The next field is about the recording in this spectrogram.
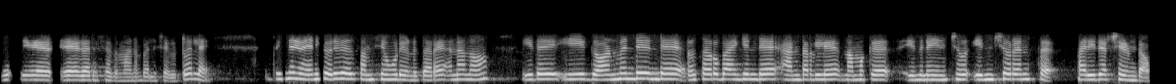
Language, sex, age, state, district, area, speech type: Malayalam, female, 45-60, Kerala, Kasaragod, urban, conversation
